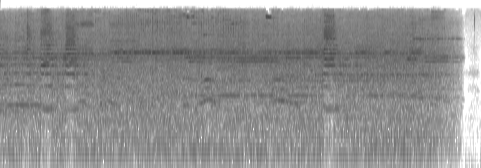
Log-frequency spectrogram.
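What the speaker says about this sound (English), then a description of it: "the repeated hooting of horns by impatient drivers assault the ears of" Car horns toot repeatedly over a steady roar of road traffic, with several honks at different pitches before the sound cuts off.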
